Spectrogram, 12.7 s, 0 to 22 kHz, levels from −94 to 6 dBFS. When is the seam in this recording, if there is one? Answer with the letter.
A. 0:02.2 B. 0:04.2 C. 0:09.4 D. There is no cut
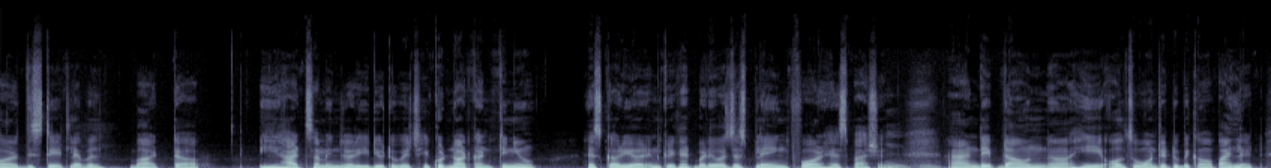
B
